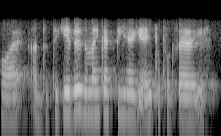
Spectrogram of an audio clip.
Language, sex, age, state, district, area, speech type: Manipuri, female, 18-30, Manipur, Thoubal, rural, conversation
